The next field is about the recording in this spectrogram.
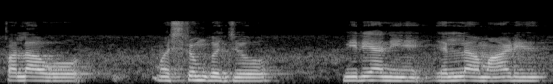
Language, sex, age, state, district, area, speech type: Kannada, female, 45-60, Karnataka, Bangalore Rural, rural, spontaneous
